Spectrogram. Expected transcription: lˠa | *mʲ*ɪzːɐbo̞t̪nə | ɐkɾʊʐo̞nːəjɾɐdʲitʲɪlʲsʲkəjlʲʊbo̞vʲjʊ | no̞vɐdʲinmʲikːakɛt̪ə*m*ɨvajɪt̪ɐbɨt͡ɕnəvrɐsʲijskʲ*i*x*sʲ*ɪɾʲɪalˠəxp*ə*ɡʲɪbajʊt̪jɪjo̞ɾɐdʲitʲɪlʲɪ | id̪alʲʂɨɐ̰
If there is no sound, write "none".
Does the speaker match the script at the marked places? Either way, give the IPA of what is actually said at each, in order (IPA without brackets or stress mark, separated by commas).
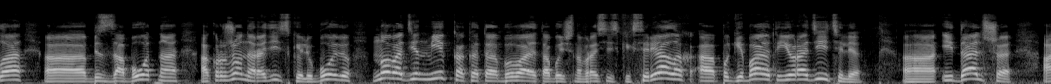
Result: bʲ, b, ɪ, sʲ, ə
